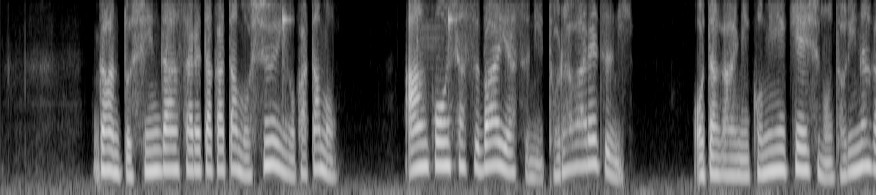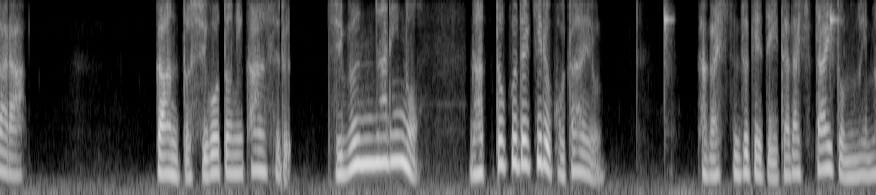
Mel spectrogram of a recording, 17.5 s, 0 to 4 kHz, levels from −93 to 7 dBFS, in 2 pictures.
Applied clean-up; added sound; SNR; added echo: neural diffusion model UNIVERSE++.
